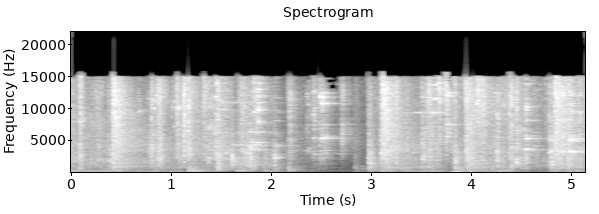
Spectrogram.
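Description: A computer and the clutter on a desk being smashed with a wooden stick: repeated crashing blows with breaking and clattering of plastic and glass.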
